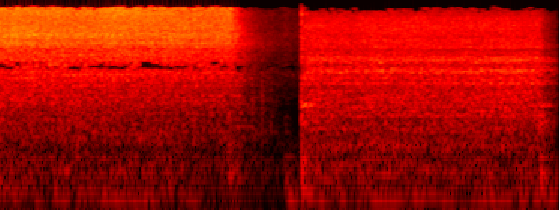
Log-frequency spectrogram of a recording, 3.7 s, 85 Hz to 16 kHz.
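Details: Steam generator iron, 8 bar, 180 g/min steam, 650 g/min boost (Philips PerfectCare 8000 vs Calor Pro Express Ultimate+ test): loud steady hiss with faint pump buzz beneath, stopping briefly then resuming; normal pump noise in steam mode.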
